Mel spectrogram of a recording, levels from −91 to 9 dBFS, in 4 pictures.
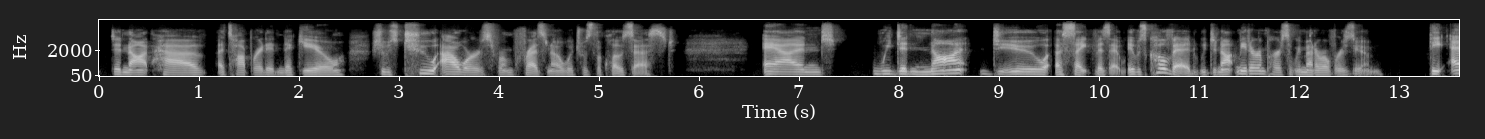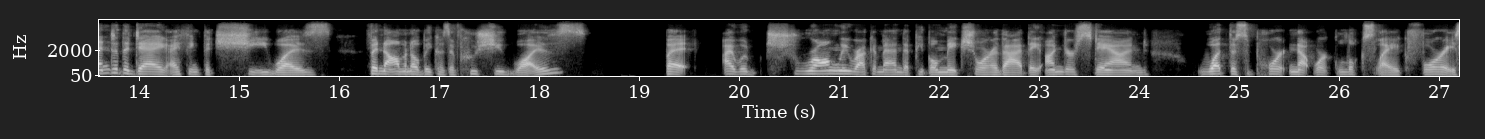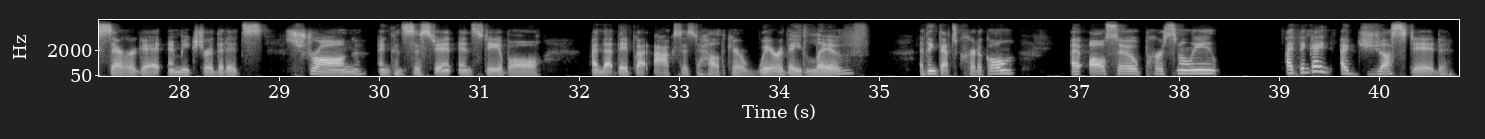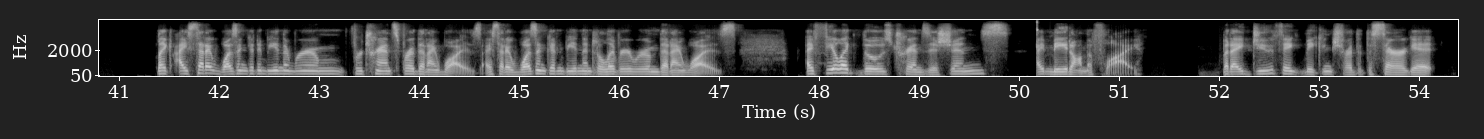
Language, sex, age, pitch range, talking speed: English, female, 20-39, 140-180 Hz, 170 wpm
